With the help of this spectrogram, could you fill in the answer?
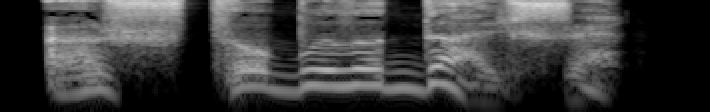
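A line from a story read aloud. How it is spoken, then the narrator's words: Hoarse question. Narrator (Russian): хриплым голосом спросил Лорган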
